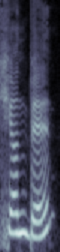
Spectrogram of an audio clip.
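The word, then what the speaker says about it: 현빈: but he is, Gong Yu is 6 and Huin Bin is 6'1". According to my sources. I've never seen these. They're all tall, but Oh, were you talking about Hyun Bin?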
